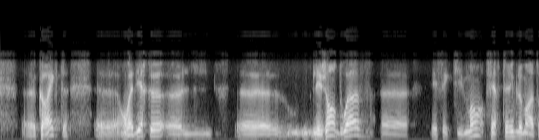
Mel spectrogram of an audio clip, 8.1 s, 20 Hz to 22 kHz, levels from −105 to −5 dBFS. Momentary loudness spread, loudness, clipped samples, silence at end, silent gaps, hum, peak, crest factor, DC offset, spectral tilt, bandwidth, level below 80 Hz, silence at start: 16 LU; -25 LUFS; under 0.1%; 0 s; none; none; -6 dBFS; 20 dB; under 0.1%; -8.5 dB/octave; 4.8 kHz; -70 dBFS; 0 s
